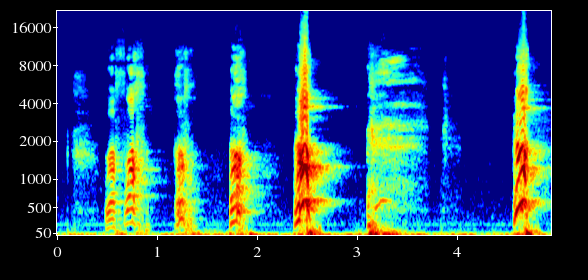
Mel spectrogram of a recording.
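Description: A dog barks repeatedly, loud sharp yaps in an irregular series of about seven, some coming in quick pairs, with short quiet gaps between them.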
